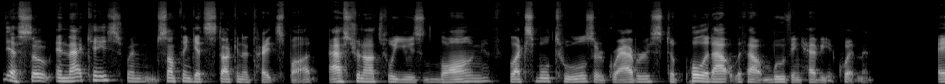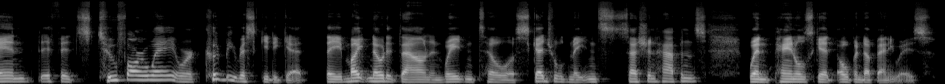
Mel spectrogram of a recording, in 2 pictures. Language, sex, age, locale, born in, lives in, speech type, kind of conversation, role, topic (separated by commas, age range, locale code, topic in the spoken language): English, male, 20-24, en-US, United States, United States, read, expert-assistant, expert, What are the challenges of living in space?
